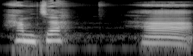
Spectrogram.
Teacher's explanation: এক নম্বর মাখরাজ হলকের শুরু হইতে হামজাহ হা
